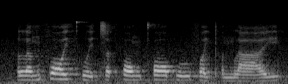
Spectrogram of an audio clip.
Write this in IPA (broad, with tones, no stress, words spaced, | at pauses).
lɐ˨˥ŋ fɔː˧jkʷʰe˨˩jt͡sɐ˨˥k̚ ɔː˨ŋ kʰɔː˧puː˨˧ fɐ˨˧jpʰɐ˨ŋlaː˨˥j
